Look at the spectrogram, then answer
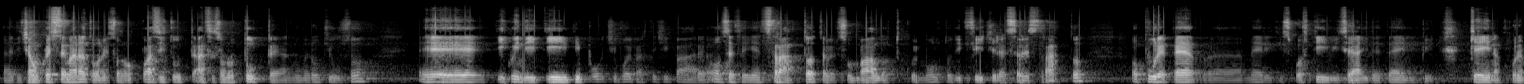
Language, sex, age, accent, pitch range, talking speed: Italian, male, 30-49, native, 95-110 Hz, 185 wpm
